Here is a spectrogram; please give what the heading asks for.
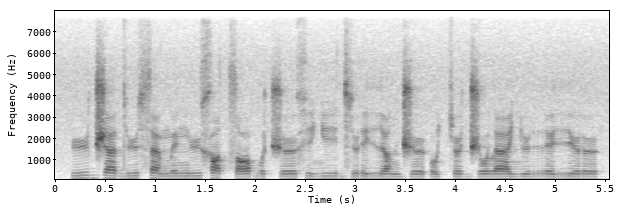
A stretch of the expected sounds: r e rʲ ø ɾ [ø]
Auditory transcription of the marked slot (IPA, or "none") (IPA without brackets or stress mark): ø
